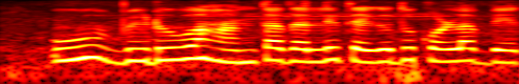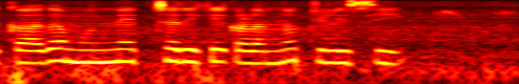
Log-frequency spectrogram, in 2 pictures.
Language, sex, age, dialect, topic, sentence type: Kannada, female, 18-24, Central, agriculture, question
